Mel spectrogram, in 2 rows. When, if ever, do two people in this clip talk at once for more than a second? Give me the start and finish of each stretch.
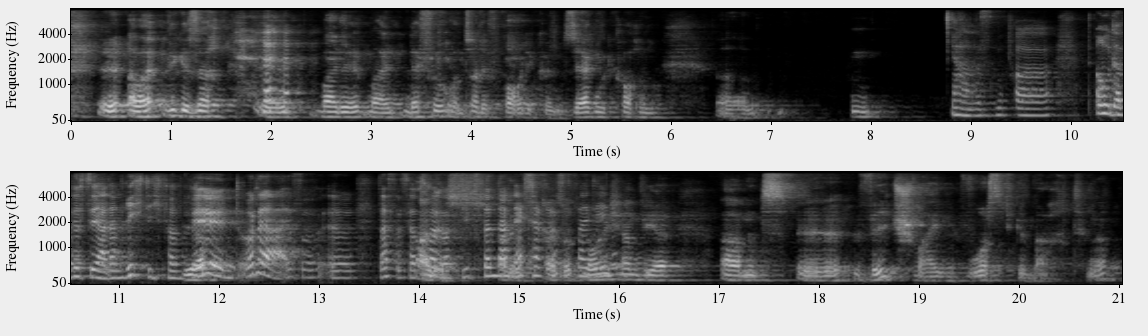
14.0-16.1

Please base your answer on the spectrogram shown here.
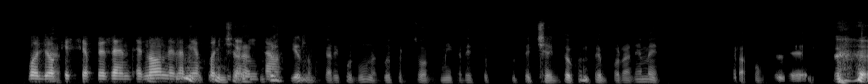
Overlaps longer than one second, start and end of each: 1.5-2.8

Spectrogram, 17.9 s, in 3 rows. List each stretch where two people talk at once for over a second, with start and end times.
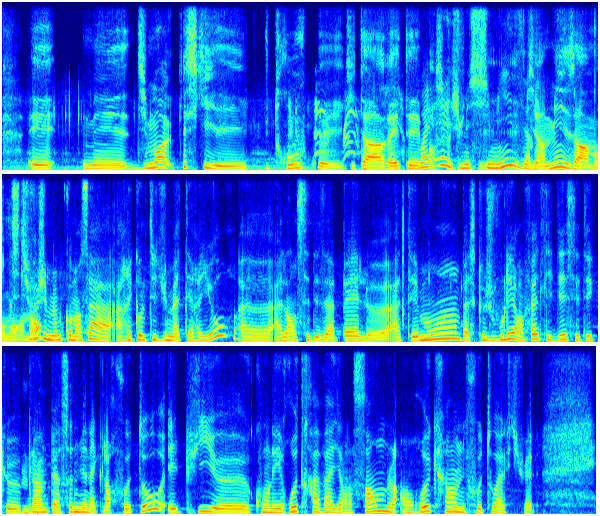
4.1-5.3

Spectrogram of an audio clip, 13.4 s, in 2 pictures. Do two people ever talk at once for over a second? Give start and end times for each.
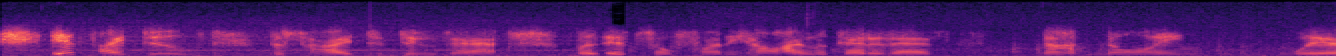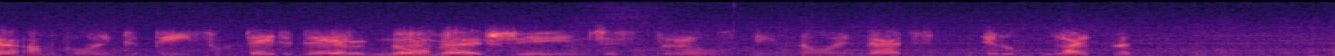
8.2-9.7

